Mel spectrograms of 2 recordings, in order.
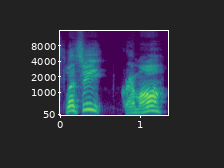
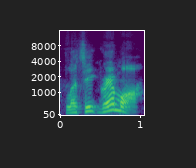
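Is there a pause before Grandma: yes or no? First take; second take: yes; no. First: There is a pause before Grandma. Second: There is no pause before Grandma.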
